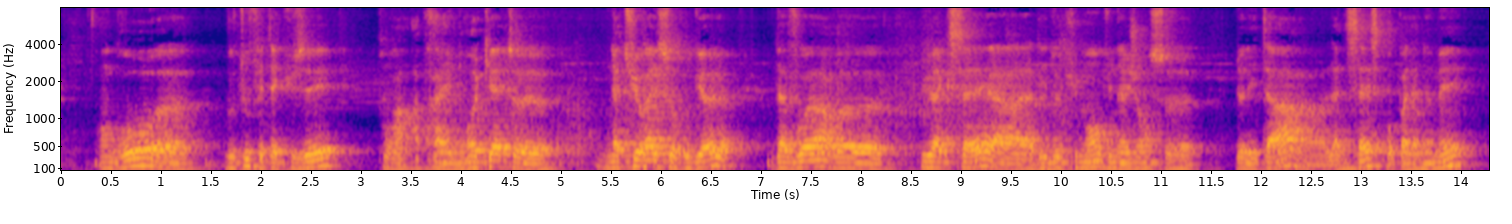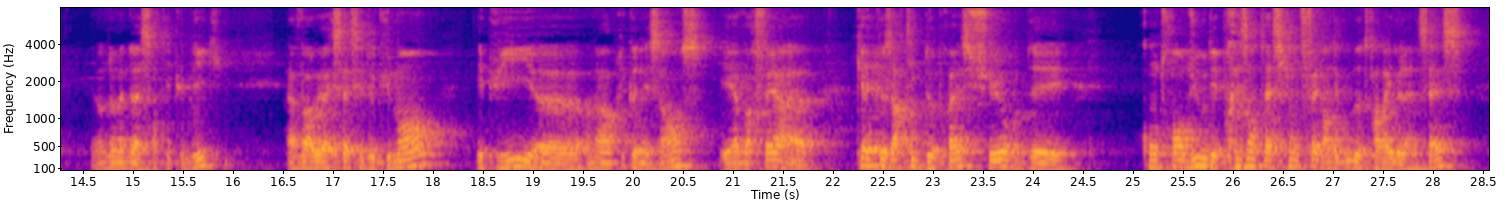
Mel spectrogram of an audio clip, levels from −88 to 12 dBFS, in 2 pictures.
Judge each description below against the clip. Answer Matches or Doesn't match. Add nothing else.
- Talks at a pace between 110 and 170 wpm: Matches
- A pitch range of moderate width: Matches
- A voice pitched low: Matches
